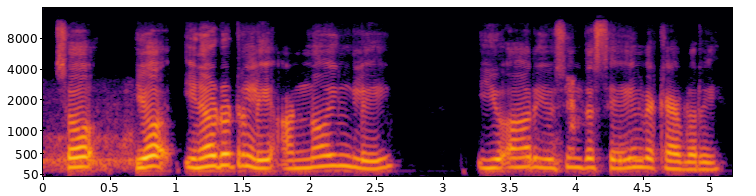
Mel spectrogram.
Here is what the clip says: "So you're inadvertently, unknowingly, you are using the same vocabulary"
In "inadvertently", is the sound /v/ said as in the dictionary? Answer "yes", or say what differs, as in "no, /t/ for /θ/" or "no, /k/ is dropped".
no, /v/ is dropped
